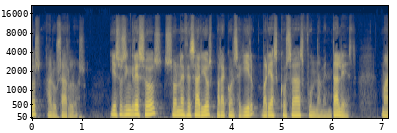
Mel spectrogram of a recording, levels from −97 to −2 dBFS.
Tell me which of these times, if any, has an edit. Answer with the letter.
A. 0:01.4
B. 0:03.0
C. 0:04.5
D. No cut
A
